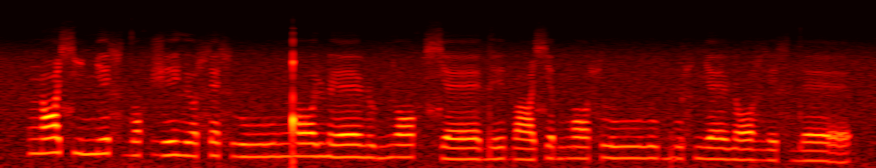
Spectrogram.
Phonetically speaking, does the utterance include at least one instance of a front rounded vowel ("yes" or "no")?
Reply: no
